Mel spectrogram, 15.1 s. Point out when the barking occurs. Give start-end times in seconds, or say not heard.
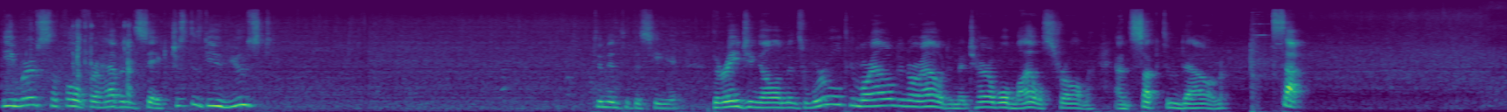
not heard.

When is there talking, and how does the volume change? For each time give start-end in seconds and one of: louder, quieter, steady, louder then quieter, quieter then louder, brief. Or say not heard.
0.0-2.7 brief
5.9-13.0 steady.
